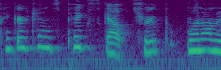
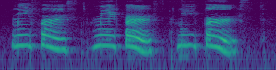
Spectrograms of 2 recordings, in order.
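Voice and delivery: high, sing-song "me first" teasing; mocking the pig; 6 semitones higher, slower than usual. A narrator's reading. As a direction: parrot his cry back at him. Witch mocks the pig's cry.

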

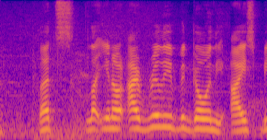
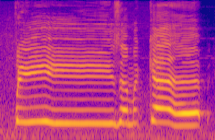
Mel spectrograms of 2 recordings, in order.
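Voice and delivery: much higher, louder "Freeze!", slow "I'm a cop"; mock cop shout; 9 semitones higher, 8 dB louder, much slower than usual. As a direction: shout like a cop, drag the end. Repeated cop bit.

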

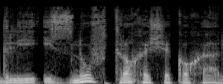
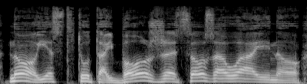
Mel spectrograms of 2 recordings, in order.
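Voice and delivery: higher-pitched exasperated outburst; 8 semitones higher, 3 dB louder, slower than usual. Acted. Alicja finds the dishcloth in the kitchen, exasperated. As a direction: grumble loudly in mild exasperation, pitched up.

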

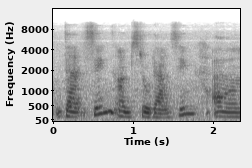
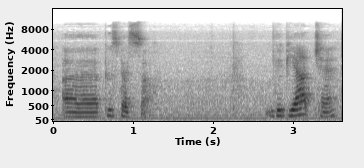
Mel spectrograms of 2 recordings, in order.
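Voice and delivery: learner's accented Italian; 3 semitones higher than usual. Real, not acted. Vlogger greeting viewers in newly learned Italian, halting learner's accent. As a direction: speak careful, halting Italian with a foreign accent. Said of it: "please excuse my terrible, um, accent and pronunciation and fluency".

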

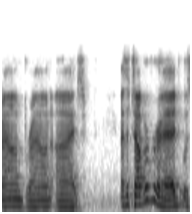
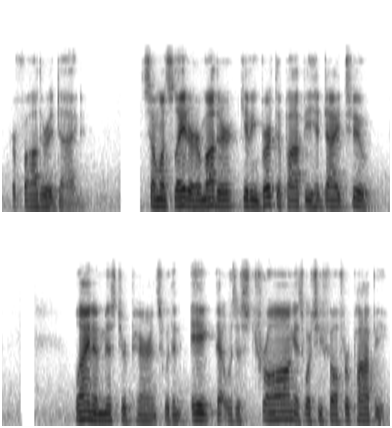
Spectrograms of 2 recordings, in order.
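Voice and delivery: ordinary talk

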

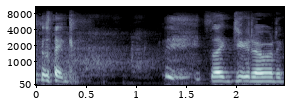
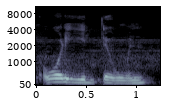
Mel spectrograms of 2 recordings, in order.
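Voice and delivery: usual speaking voice

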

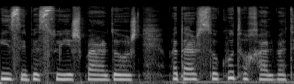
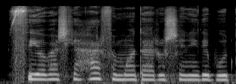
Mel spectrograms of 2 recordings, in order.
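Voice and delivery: ordinary delivery

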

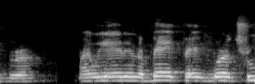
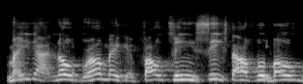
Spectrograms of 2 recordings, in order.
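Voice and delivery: usual speaking voice

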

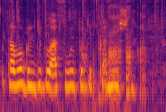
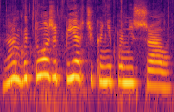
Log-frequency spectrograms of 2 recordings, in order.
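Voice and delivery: voicing the dogs; 3 semitones higher, 9 dB louder than usual. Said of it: "кричат, хотим".

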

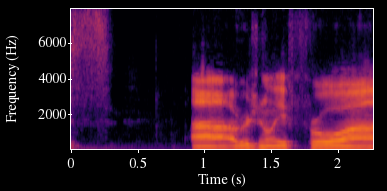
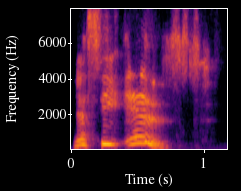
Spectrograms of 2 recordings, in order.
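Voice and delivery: drawn-out, high-pitched insistence; stubborn contradiction; 4 dB louder, much slower than usual. Real, not acted. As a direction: dig in and contradict slowly, pitched way up. Back-and-forth argument over Cockney.

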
